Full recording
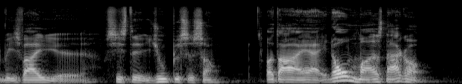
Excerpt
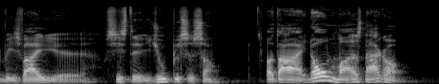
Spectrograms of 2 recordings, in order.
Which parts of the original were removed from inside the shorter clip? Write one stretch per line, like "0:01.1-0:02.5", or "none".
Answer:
0:03.0-0:03.2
